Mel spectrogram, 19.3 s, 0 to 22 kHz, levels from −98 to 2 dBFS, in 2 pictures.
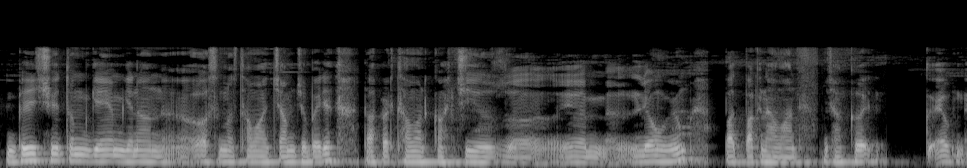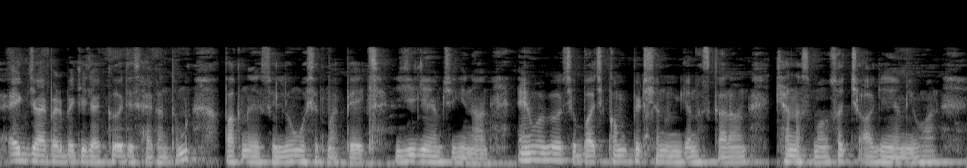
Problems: constant background noise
